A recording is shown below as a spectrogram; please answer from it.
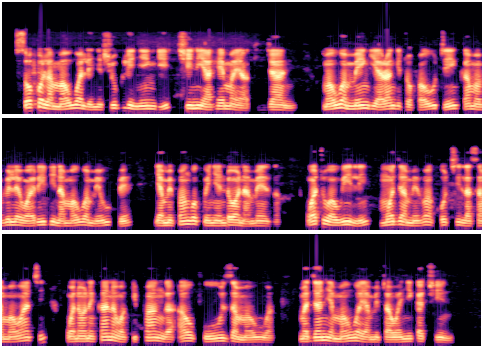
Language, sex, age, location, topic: Swahili, male, 18-24, Nairobi, finance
